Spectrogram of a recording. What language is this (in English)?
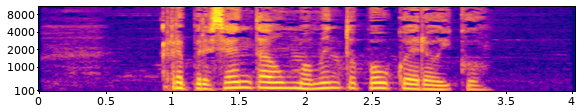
Galician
